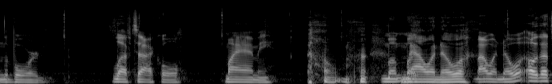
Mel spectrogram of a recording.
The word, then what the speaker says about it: Mauigoa: Mawanoa.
